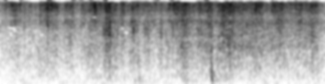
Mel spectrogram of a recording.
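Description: Plastic cellophane wrap crinkling and crackling in irregular bursts as it is wrapped and tucked by hand, with one sharper crackle about one and a half seconds in.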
